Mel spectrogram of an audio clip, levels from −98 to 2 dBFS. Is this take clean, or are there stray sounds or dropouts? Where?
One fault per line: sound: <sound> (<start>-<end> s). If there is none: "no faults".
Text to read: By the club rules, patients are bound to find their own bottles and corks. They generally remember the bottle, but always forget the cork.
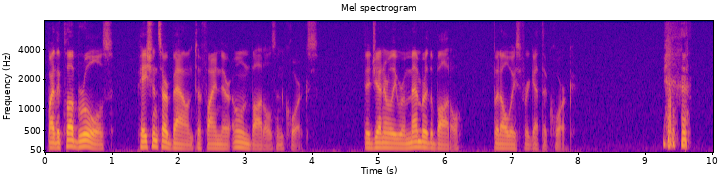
sound: laugh (9.3-9.7 s)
